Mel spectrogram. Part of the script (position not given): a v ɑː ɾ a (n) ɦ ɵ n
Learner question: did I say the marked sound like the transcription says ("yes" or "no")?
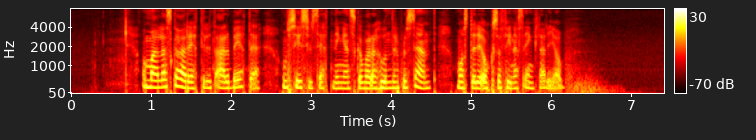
no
